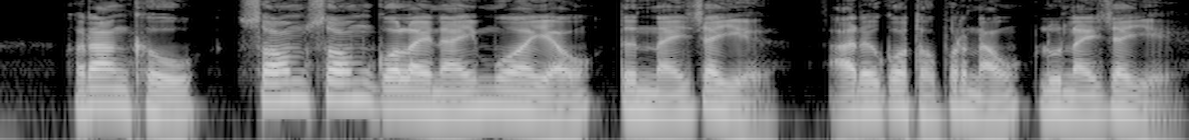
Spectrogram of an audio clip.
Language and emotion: Bodo, neutral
